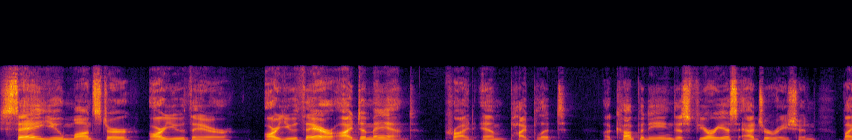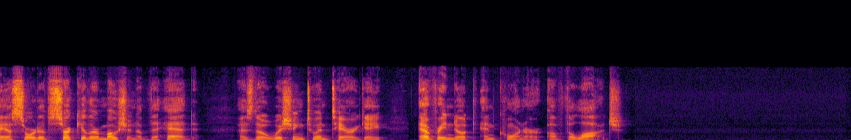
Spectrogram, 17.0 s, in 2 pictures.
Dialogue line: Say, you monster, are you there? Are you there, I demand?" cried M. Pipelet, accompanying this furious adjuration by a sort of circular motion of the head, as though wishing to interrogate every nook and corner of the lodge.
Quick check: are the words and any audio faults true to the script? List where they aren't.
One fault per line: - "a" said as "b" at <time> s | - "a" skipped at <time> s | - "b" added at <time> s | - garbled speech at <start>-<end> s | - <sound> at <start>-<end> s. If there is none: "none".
none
